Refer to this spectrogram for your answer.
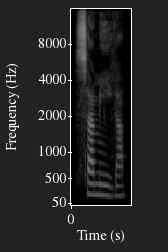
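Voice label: "s'amiga", female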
